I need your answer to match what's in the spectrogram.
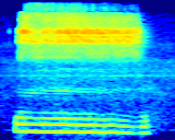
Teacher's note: if you try to say Z from the letter Z can you feel that it's starting to vibrate that vibration is what we called voiced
